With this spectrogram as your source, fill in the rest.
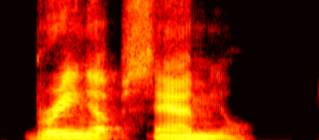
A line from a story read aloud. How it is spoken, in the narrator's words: said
